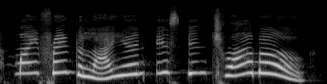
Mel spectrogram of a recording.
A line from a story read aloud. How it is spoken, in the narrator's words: cried the mouse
